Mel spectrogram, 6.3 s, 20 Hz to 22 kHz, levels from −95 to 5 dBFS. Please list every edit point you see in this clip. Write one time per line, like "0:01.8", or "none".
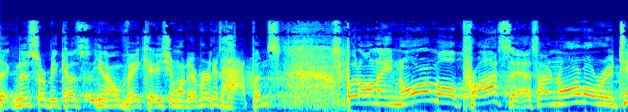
0:02.1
